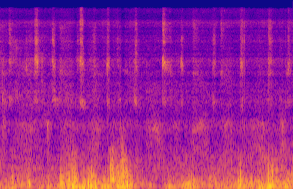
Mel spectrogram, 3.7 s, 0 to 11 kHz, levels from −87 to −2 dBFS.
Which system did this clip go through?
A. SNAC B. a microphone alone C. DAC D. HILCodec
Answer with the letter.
C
